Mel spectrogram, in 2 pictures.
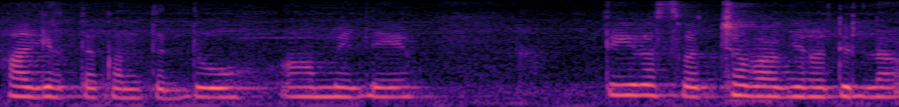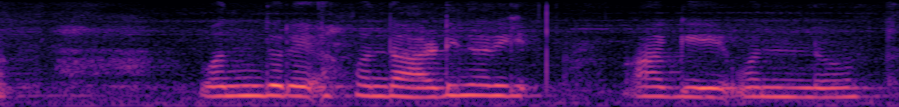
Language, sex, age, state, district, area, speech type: Kannada, female, 18-30, Karnataka, Davanagere, rural, spontaneous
